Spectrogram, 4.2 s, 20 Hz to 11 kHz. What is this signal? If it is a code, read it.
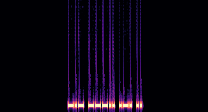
Morse code, heard as a keyed tone, about 36 wpm, 700 Hz. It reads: K8RI
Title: USA Call Signs - 4 Characters - Repeated 3x - 35wpm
